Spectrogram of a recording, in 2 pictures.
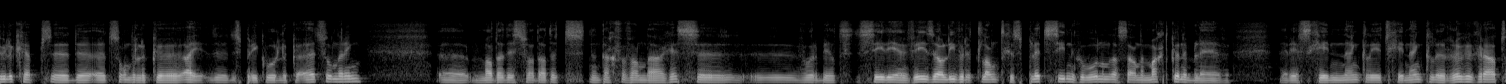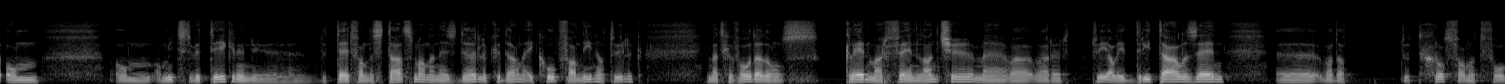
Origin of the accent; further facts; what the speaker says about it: Brussels, Belgium; first language fr; Dutch is a second language; also born or lived in West Flanders; voor mij is Frans mijn eerste taal. Ik kom uit een Franstalig gezin uit Brussel door omstandigheden zijn we in West-Vlaanderen gaan wonen.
